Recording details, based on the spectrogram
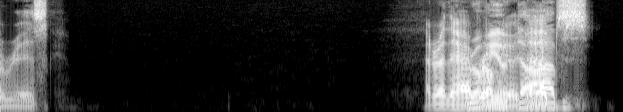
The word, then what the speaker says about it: Dobbs: He literally said it's pronounced Dobbs, but he doesn't care how you say it.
